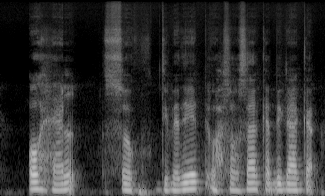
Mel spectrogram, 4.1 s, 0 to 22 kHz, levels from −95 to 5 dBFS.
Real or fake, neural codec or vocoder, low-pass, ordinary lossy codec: fake; codec, 44.1 kHz, 7.8 kbps, Pupu-Codec; none; none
